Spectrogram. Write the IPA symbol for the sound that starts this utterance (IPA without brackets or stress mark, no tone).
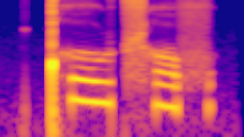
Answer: ǃʰ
